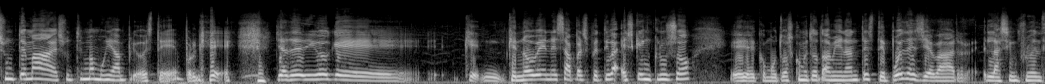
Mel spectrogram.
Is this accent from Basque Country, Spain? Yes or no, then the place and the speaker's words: no; Catalonia, Spain; yo soy de Cataluña y le pasa lo mismo a las bandas de aquí de metal que cantan en catalán.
